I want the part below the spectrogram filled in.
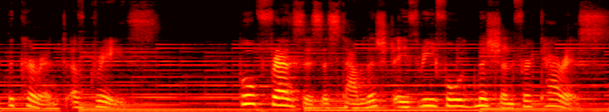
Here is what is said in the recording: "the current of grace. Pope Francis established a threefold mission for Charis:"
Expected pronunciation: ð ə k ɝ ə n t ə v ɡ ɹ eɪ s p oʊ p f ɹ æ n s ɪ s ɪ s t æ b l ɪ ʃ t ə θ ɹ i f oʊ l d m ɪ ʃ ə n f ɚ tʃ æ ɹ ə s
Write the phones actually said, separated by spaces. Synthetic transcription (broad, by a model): ð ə k ɝ ə n t ə v ɡ ɹ eɪ s p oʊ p f ɹ æ n s ɪ s ɪ s t æ b l ɪ ʃ t ə θ ɹ i f oʊ l d m ɪ ʃ ə n f ɚ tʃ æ ɹ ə s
